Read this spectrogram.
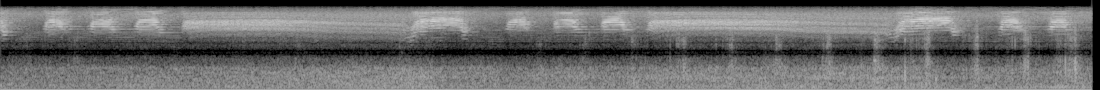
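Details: A cicada at Meiji Temple in Tokyo, Japan, sings in high, shrill buzzes, switching between long steady drones and quick pulsing bursts.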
